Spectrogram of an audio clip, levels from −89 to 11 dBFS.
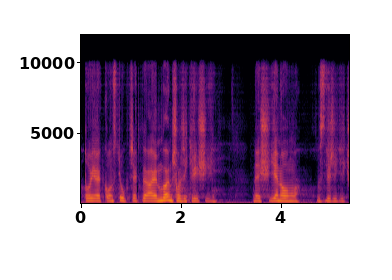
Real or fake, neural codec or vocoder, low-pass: fake; autoencoder, 22.05 kHz, a latent of 192 numbers a frame, VITS, trained on many speakers; 9.9 kHz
